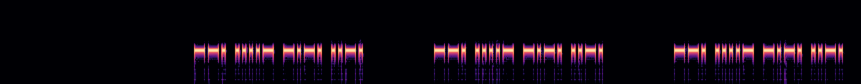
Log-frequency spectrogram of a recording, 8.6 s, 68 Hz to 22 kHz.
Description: Morse code, heard as a keyed tone, about 36 wpm, 700 Hz. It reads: G4CF G4CF G4CF
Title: DXCC-100 Call Signs - 4 Characters - Repeated 3x - 35wpm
